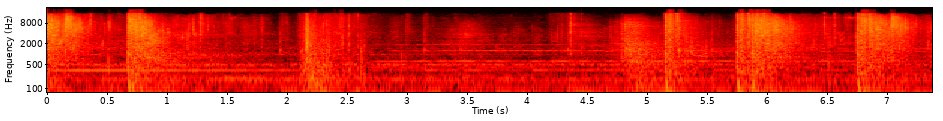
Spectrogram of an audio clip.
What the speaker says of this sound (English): The burst on the pistols actually it's really inaccurate.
